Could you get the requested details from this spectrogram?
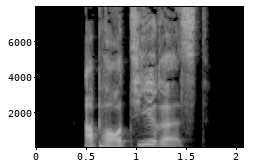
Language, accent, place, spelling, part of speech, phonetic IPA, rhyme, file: German, Germany, Berlin, apportierest, verb, [ˌapɔʁˈtiːʁəst], -iːʁəst, De-apportierest.ogg
- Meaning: second-person singular subjunctive I of apportieren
